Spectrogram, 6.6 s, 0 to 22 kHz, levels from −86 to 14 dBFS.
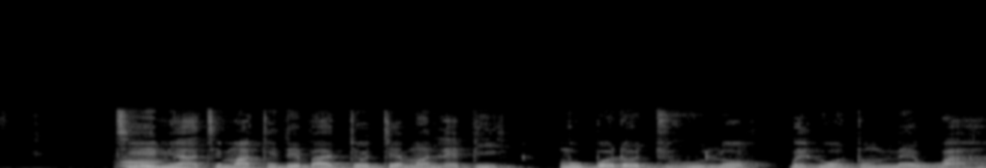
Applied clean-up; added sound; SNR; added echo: none; Wind instrument, woodwind instrument; 5 dB; none.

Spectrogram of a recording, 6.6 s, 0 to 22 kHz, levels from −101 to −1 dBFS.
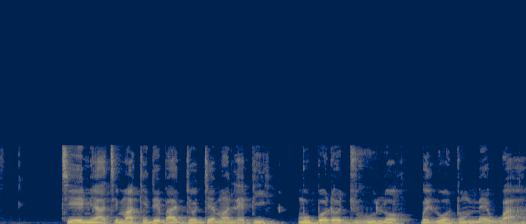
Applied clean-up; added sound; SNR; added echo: none; none; none; none.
